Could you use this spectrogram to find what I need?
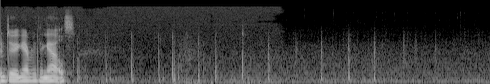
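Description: Footsteps crunch softly on a path.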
